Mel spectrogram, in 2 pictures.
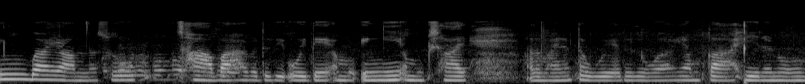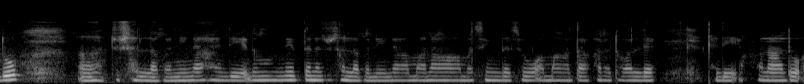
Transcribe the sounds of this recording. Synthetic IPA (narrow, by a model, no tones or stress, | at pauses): iŋbɐjamnɐsusʰabaɦajbɐdudiʔojdeɐmukiŋiɐ̰muksʰaj | ɐ̰dumajnɐtɐweɐdudɔɡɐjamkahenɐnoŋdɔ | t͡ʃusɐlːɐbɐninɐɦajdiɐdumlep̚tɐnɐt͡ʃusɐlːɐbɐninɐmanamɐsiŋdɐsuɐ̰maŋatakʰɐɾɐtʰohɐlːehajdimɐnadɔ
